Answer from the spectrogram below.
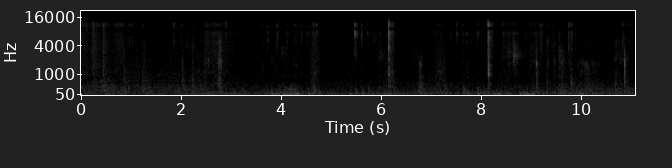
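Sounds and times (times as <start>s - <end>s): typing on computer keyboard: 3.6s - 4.7s, 5.4s - 6.4s, 7.4s - 11.0s.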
